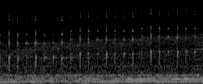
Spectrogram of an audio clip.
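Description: Quiz-show scoreboard countdown effect: rapid, even ticking over a low, steady droning music bed as the score counts down.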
